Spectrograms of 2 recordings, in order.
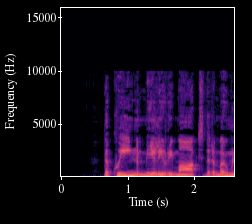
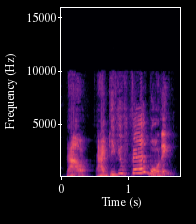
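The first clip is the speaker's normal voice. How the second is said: shouting. A narrator's reading. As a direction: shout a warning like a queen. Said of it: "shouted the Queen".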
